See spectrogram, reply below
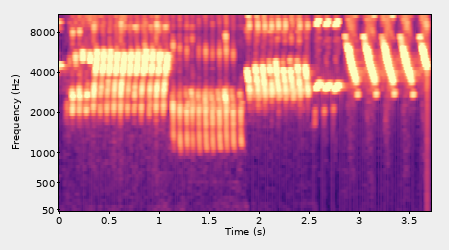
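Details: Master canary song: a bright high trill, then a lower rolling trill, a return to the higher one, a short whistle and quick downslurred notes at the end.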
